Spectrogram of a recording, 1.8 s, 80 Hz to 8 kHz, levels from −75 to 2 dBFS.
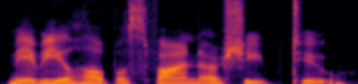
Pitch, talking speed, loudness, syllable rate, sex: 190 Hz, 270 wpm, -17 LUFS, 5.5 syllables/s, female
